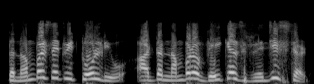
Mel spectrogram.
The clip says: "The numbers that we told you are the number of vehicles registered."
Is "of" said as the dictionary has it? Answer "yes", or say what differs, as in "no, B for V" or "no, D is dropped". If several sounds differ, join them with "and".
yes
